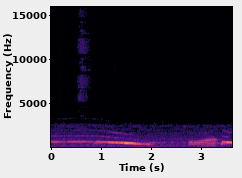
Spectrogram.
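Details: A pelung turtle dove kept in a cage gives a long, smooth, falling coo, then a brief wavering note and the start of another call, with a low background hum.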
